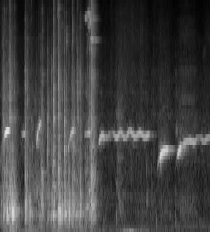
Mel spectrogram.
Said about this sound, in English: I'll tell you how much good the sunshine did me. I was whistling as I climbed up the stairs and opened the door.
